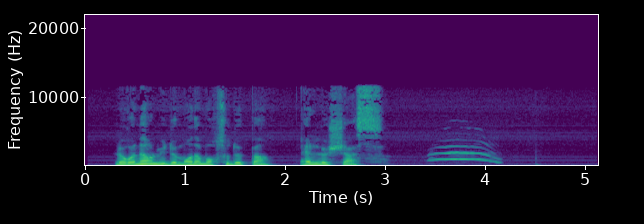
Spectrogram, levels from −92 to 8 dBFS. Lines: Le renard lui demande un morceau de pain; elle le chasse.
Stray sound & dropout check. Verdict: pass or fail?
fail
